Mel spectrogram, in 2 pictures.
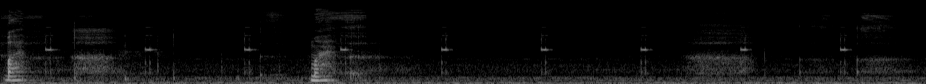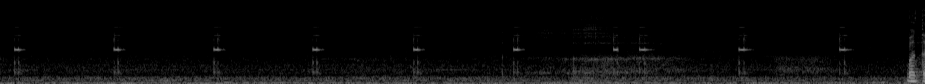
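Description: Hospital patient monitor beeping steadily about once a second at a single high pitch. A few soft human sounds come in between, with one brief louder one about three seconds in.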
